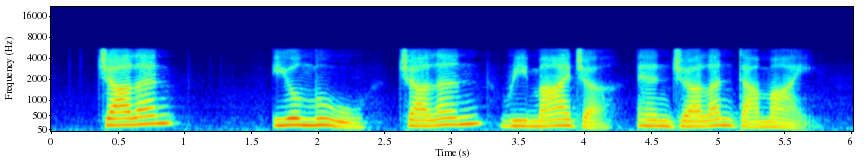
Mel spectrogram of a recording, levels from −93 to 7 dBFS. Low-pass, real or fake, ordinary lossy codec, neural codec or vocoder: 5.4 kHz; fake; none; codec, 16 kHz, 0.2 kbps, FocalCodec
